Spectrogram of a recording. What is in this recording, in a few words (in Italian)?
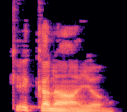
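"canaio", dialettale crespinese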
